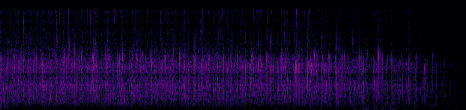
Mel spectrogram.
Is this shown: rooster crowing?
no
